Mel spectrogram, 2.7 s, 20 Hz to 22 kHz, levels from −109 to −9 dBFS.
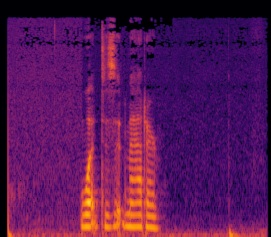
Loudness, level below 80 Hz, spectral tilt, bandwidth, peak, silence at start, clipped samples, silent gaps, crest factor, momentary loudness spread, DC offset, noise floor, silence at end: -31 LUFS; -50 dBFS; -5 dB/octave; 16 kHz; -8 dBFS; 0.1 s; under 0.1%; none; 26 dB; 25 LU; under 0.1%; -56 dBFS; 0.05 s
